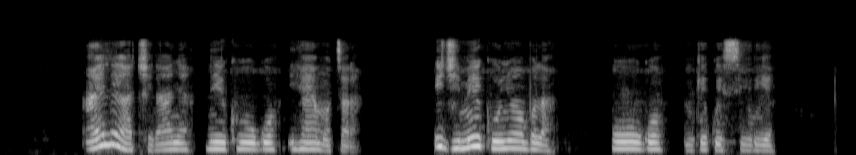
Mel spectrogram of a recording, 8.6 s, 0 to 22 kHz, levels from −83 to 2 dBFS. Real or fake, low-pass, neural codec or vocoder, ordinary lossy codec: real; none; none; none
